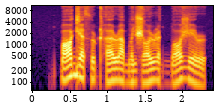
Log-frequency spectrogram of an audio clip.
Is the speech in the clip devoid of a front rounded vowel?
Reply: no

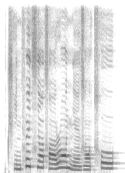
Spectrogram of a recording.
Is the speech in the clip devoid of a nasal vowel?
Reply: no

